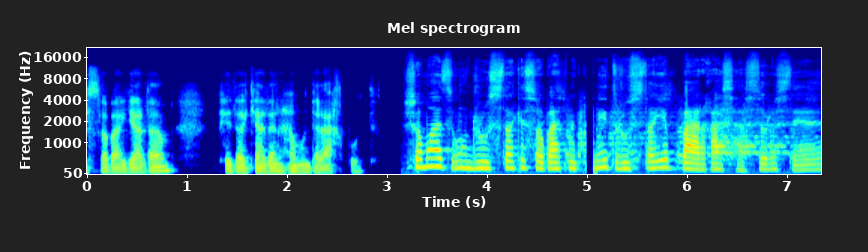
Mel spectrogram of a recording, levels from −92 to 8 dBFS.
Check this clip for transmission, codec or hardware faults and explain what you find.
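Two faults are audible, both in the second half of the clip.

From 4.47 s to the end of the clip there is feedback echo between two devices. The speech returns at a fixed spacing of roughly 0.3 s, peaking at about 11 dB below the direct speech. This happens when two devices on the same call share a room. One plays back what the other's microphone captured, and that microphone picks the playback up again. Each echo canceller removes only its own device's output, so the loop is never cancelled.

Between 4.95 s and 5.10 s the audio breaks into short silent holes, about 100 ms of sound missing in total across a 145 ms stretch. The longest single gap is about 73 ms. After each gap the sound picks up further along, as though it had kept playing underneath. The likely cause is a Bluetooth dropout: audio packets reached the headphones too late to be used and were discarded, leaving silence until valid packets arrived again.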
